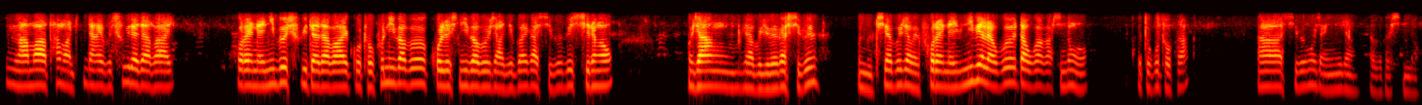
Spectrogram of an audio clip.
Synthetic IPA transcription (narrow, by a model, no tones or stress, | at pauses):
lamatʰamatʰinakajbɯsubidazabaj | pʰɔɾajnajnibɯsubidazaβajkɔtʰɔpʰɯɾnibabɯkʰɔlesnibaβɯzazɯbajɡasibɯbesiɾaŋaw | mɔjzaŋzabɯzɯbajɡasibɯ | ɯnutʰijabɯzaβajpʰɔɾajnajnibelawbɯdawɡaɡasindɔŋɔ | kɔtʰɔɡɔtʰɔpʰɾa | asibɯmɔjzaŋinizaŋzabɯɡasindɔŋ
